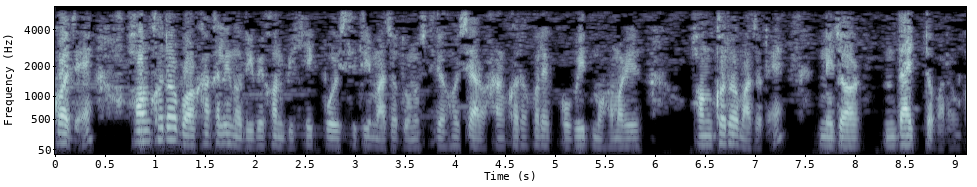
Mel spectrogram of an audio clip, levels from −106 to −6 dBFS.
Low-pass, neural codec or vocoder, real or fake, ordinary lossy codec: 5.4 kHz; none; real; none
